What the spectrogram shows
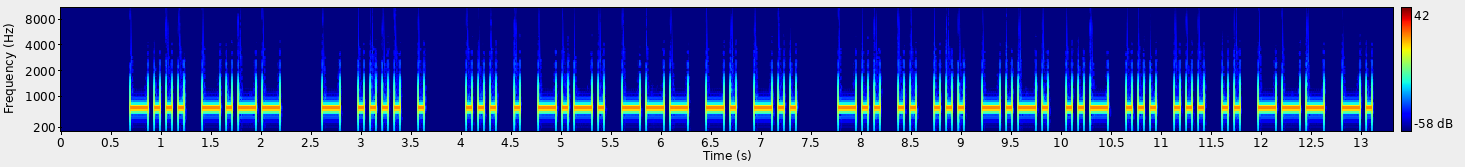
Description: Morse code, heard as a keyed tone, about 20 wpm, 700 Hz. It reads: BY THE SECOND DISCUSSION
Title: Sentences from Top 1200 Words 20wpm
